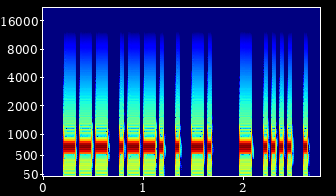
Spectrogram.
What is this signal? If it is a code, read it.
Morse code, heard as a keyed tone, about 32 wpm, 700 Hz. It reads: OPEN THE
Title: Sentences from Top 1600 Words 30wpm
